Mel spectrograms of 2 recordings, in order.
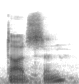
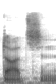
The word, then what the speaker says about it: Dodgson: Charles Dodgson I should say Dodson has a G in it but is pronounced Dodson as I recall.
